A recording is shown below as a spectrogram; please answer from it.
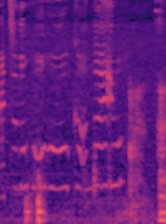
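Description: High-pitched female anime voice speaking a line in Japanese, heard quietly from the episode's soundtrack, with two short low thumps about half a second in.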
